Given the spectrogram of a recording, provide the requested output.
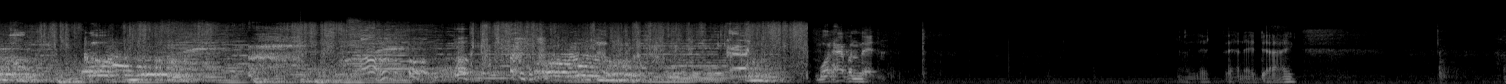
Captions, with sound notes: (groaning) - What happened then? - I let Vanet die.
